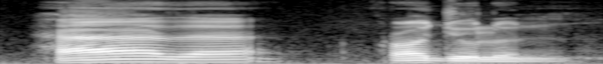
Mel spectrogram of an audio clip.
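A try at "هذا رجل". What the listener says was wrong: Naam.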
